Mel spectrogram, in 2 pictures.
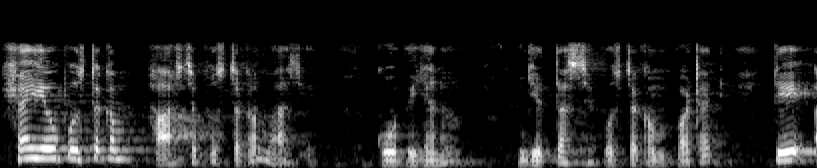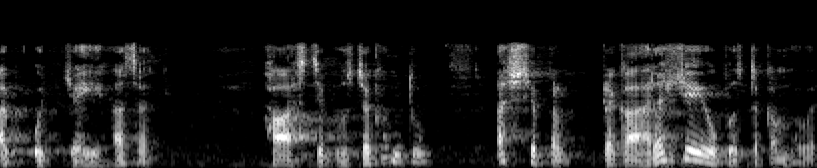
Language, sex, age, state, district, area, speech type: Sanskrit, male, 60+, Uttar Pradesh, Ayodhya, urban, spontaneous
